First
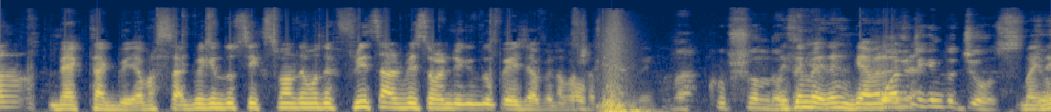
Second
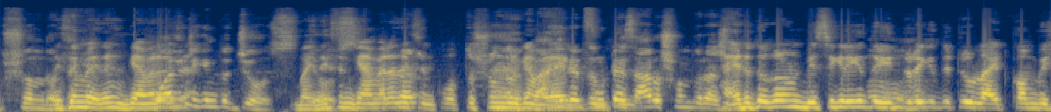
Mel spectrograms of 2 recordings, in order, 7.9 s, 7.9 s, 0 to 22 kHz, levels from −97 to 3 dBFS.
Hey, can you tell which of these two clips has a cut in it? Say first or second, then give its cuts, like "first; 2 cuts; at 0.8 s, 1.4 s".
first; 1 cut; at 4.5 s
